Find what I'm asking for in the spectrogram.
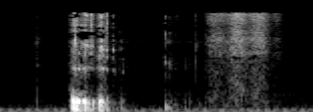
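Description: A short, loud, guttural burp after coffee and Taco Bell, rumbling low for about a third of a second, followed by a softer breathy exhale; no talking.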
